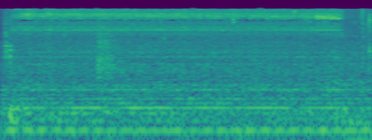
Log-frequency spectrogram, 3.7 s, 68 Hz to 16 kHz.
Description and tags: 017 fountain pump
This noise is a recording of the sound of a fountain for drink in a corridor from tallers from UPF campus in Barcelona.
It sounds like a motor.
It was recorded using a Zoom H4 and it was edited with a fade in and out effect.
campus-upf, fountain, motor, noise, pump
